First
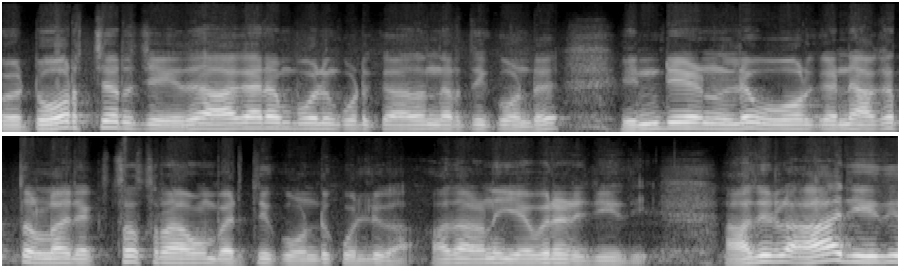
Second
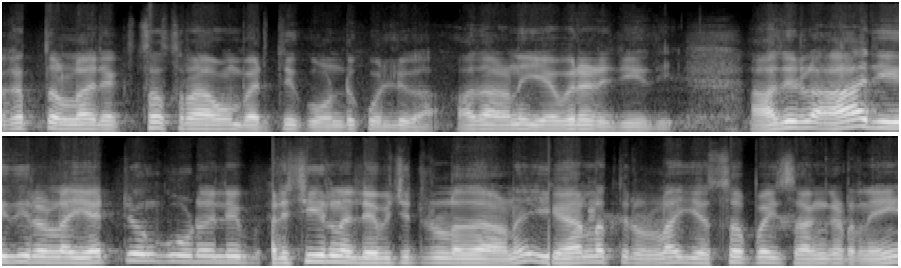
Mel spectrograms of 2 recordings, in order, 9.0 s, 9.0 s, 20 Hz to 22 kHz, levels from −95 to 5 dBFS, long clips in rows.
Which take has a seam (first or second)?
second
